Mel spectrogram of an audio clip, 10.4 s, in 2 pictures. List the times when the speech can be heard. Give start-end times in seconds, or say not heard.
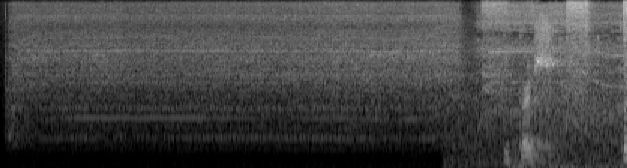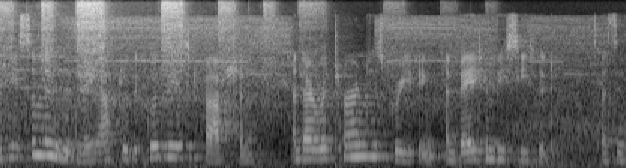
4.2-10.3.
